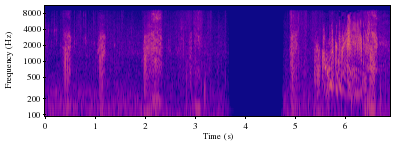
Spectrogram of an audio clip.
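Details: Eurasian otter calling: short bursts of harsh, noisy squeals and chirps, a few spaced calls in the first half, then after a brief silence a louder, denser run of high squeaky whistles.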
